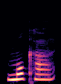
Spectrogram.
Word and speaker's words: Mokha: the Sufi monasteries around Mocha in Yemen. Oh, I'm so sorry. Is that where the origination of the mocha came from? That's cool. Is that spelled the same? No, it's Mokha, but that's pretty cool.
